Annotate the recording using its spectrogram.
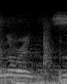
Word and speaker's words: Lawrence: Wait, how do you say the last name? – Sabrina Lawrence. – Lawrence. See, I knew that. At first I thought it was like Lawson.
